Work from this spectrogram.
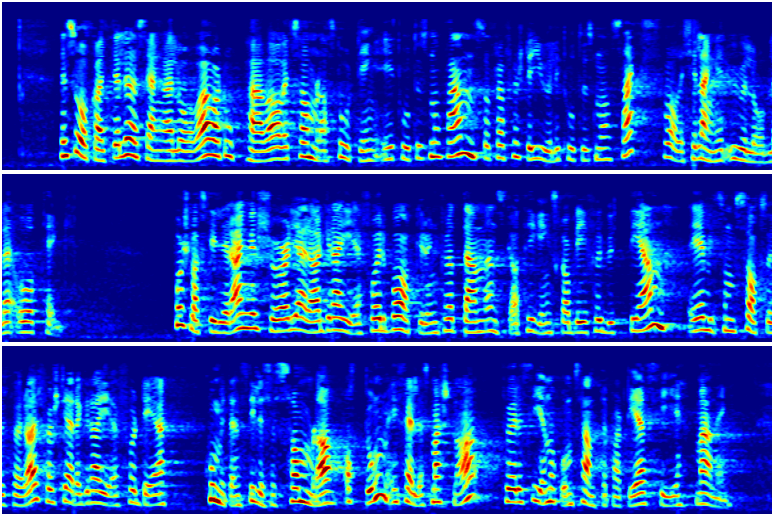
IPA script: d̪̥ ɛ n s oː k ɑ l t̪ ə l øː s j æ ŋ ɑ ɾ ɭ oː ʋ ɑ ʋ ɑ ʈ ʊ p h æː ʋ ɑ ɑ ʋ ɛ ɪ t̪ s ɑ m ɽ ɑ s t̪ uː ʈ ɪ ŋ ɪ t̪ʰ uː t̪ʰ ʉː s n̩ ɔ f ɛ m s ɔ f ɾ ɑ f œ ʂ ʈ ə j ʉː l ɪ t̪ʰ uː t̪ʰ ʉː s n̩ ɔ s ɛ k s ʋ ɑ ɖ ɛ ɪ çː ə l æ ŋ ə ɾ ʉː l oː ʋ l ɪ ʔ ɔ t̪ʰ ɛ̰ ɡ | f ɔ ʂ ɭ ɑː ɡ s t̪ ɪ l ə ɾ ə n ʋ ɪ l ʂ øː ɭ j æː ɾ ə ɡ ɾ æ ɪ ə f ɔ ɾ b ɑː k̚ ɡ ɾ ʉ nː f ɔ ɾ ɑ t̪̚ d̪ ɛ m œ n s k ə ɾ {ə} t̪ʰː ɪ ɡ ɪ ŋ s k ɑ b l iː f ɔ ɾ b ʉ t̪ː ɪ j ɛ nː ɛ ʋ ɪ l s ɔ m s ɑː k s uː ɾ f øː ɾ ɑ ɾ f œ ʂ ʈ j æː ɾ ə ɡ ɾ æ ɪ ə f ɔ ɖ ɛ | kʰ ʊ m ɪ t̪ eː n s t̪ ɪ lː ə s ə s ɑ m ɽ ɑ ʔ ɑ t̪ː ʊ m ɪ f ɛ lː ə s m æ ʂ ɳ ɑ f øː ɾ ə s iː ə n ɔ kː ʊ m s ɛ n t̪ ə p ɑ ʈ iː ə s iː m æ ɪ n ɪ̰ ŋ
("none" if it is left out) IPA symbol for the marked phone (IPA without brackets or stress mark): ɑ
